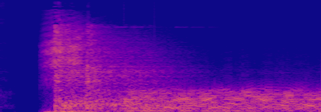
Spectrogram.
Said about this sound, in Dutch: We hoorden dus iets opstarten. En dat is een kernreactor. Het geeft een indrukwekkend geluid.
